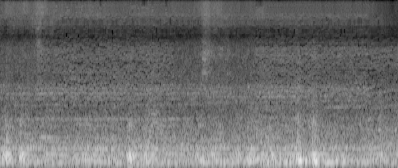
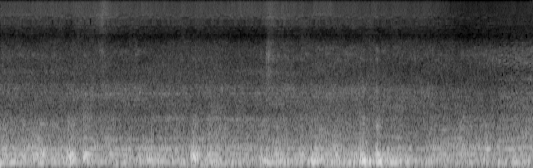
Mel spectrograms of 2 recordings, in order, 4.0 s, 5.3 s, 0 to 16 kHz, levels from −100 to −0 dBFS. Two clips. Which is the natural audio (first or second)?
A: first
